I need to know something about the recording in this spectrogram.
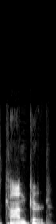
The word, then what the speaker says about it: Concord: to port crowded row he pronounced it wrong the Concord is how they say it's not Concord it's Concord that's how that's Concord I was I was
